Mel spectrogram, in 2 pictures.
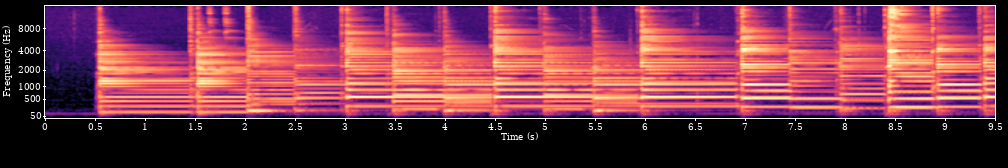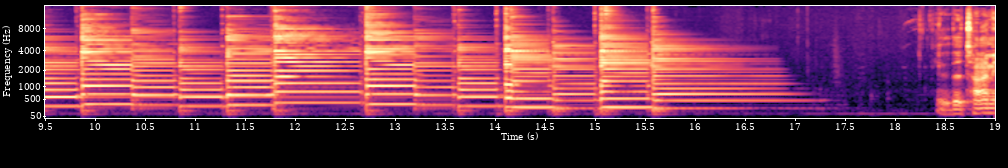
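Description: Measures 5 through 8 of Wabash Cannonball ring out on a flatpicked acoustic guitar, a steady stream of crisp picked bluegrass notes played close and alone, fading out at the end.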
